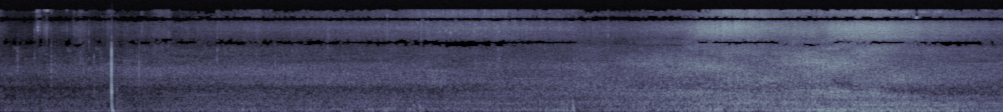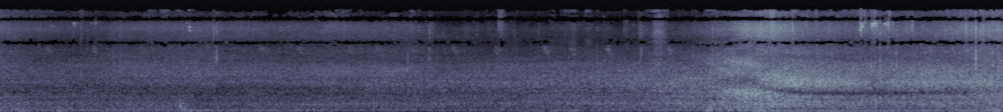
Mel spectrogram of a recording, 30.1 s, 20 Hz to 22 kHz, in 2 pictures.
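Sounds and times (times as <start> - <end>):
wind rumble on microphone: 5.6 - 16.5, 17.1 - 18.4.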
